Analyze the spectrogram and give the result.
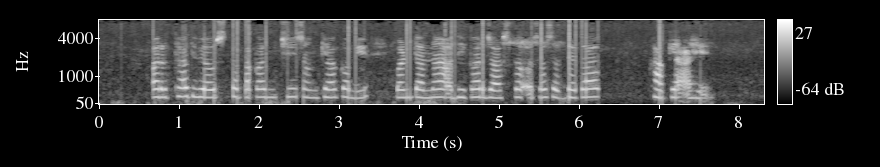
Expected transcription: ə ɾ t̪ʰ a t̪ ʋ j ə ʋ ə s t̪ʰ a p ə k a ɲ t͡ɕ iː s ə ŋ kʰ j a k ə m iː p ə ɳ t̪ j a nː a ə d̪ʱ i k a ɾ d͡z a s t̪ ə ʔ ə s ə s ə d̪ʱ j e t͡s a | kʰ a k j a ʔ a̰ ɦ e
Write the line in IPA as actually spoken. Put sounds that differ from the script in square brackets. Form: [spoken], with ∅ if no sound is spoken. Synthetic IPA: ə ɾ t̪ʰ a t̪ ʋ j ə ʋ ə s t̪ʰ a p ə k a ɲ t͡ɕ iː s ə ŋ kʰ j a k ə m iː p ə ɳ t̪ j a nː a ə d̪ʱ i k a ɾ d͡z a s t̪ ə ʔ ə s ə s ə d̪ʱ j [a] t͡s a | kʰ a k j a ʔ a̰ ɦ e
